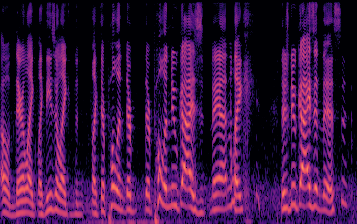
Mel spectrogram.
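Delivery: loud eager rush of excitement. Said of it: "I was like".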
